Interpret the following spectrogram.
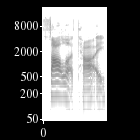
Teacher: even though it looks like a long diphthong, the I of thalatai is actually a short sound, because we can keep the accent on the first syllable.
